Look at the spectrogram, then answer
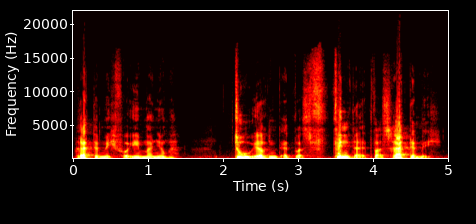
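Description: A man reading the lines of a grieving, frightened mother in an audiobook, in a slow, mournful confessional manner. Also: on the low side, creaky, darkish tone, heavily acted. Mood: desperate.

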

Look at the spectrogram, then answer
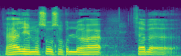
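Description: A man reading a classical Arabic text aloud for a teacher, reciting quickly and evenly with small slips. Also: a little high, clean tone.

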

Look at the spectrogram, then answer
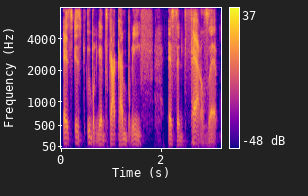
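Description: A man's voice: deep voice, lively intonation, sharp tone, no echo, studio quality, heavily acted. A man voicing a nervous, deferential rabbit courtier who talks reverently and in a hurry. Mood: hurried. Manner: overly reverent, hurried.

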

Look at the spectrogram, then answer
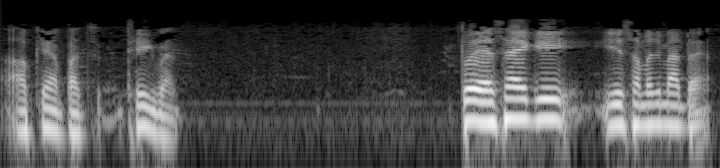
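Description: A man's voice: mid-range voice, expressive, measured pace. Man lecturing over a tinny line. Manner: conversational, often adds "है ना?" tag questions. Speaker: camp speaker. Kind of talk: talk to a study group. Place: camp hall with an audience. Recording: tinny phone-like sound.

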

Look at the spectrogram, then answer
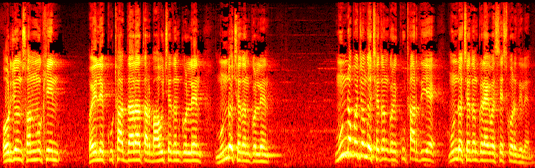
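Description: A man telling scripture stories as a devotional preacher, animated and acting out the characters' speech. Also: sits high, moderate pace. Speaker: Bhagavata storyteller preacher.

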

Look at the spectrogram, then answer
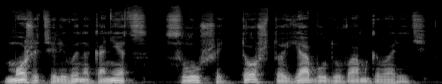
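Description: Playing an agitated, earnest young dreamer sick with love, the reader uses his own deep, husky, dark voice. He moves at a moderate pace and bursts out in fervent pleas.

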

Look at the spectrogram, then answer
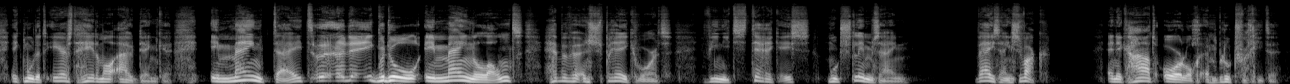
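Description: Casting: determined teen boy, low, brooding, firm, read by a man; dry, close audiobook sound. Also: very animated, measured pace, no room sound. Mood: stubborn. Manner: low, stubborn, thoughtful. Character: stubborn, brooding teenage boy with a plan.

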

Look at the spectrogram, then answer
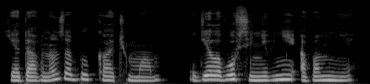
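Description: A woman's voice: medium pitch, fairly even intonation, brisk, warm tone, close to an everyday voice. A woman reading the lines of a tired, patient son in his late twenties in an audiobook. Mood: calm. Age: 20s. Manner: tired, pleading. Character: weary 29-year-old son, patient.

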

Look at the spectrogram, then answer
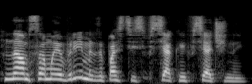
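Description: A woman's voice: medium pitch, expressive, moderate pace, bright, forceful tone, dry recording, clean studio sound. Lady doing a greedy lazy robber guy, mumbly, storybook. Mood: sheepish. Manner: mumbling, sheepish. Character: greedy easygoing male robber.

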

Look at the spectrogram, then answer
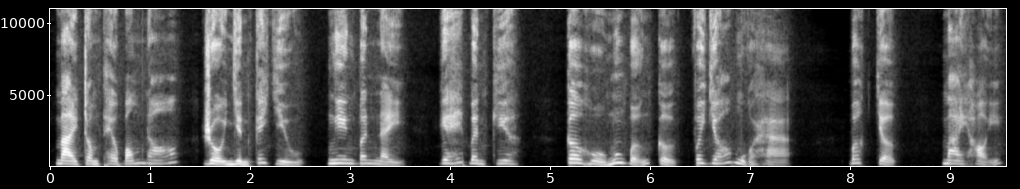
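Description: A woman reading a bedtime story aloud in a calm, measured way. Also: medium pitch, husky.

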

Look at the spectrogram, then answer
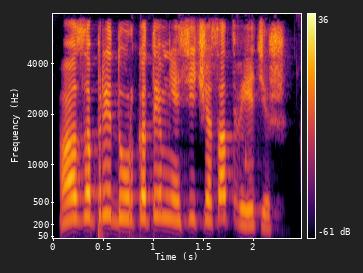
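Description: A woman voicing a burly, crude male thug who barks orders and mocks, in a rough, coarse, threatening manner. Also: mid-range voice, normal speed, close to an everyday voice. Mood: gruff. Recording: dull lo-fi audiobook, faint music.

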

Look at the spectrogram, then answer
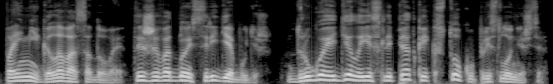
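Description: A man's voice: fairly high pitch, very animated, fairly quick, mellow, dry recording, clean studio sound, voice pushed up. A man voicing a smug, bookish friend who talks in an ironic, lecturing way.

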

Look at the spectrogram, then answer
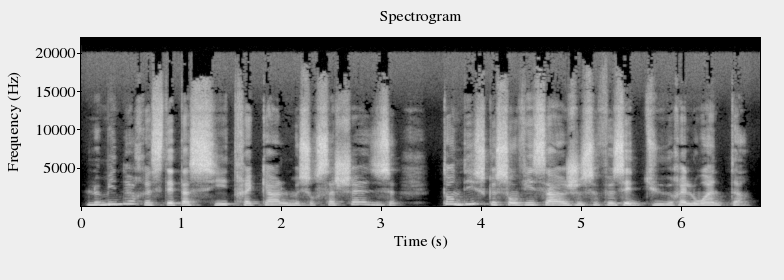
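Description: A woman reading a literary audiobook with measured, even narration. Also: medium pitch. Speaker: audiobook reader.

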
